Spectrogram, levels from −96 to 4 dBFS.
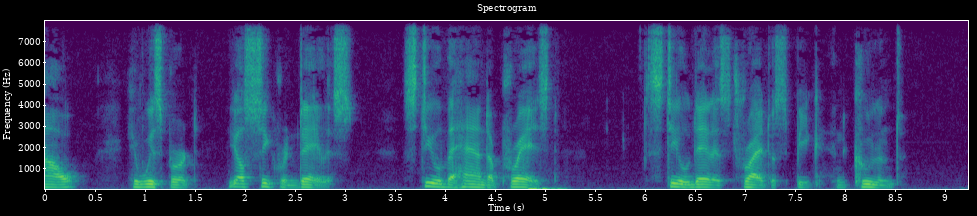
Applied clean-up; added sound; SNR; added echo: none; none; none; none.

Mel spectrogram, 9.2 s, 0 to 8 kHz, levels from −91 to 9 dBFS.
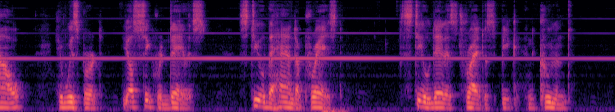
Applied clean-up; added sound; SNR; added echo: none; Wind instrument, woodwind instrument; 15 dB; reverberation time 0.4 s.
